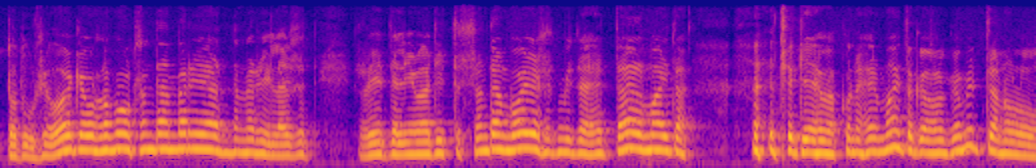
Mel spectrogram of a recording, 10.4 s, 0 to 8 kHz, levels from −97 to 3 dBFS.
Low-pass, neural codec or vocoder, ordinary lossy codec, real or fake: 7.2 kHz; none; MP3, 64 kbps; real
